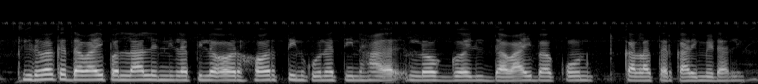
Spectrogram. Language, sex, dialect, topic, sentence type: Bhojpuri, female, Northern, agriculture, question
